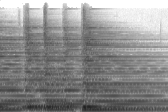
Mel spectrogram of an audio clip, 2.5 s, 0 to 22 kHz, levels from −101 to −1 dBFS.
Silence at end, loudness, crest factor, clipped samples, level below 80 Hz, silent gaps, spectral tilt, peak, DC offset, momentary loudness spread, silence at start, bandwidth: 0 s; -22 LUFS; 16 dB; under 0.1%; -52 dBFS; none; -4.5 dB/octave; -6 dBFS; under 0.1%; 9 LU; 0 s; 18 kHz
